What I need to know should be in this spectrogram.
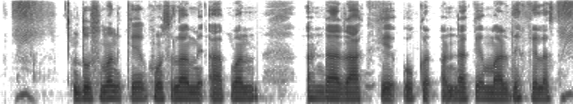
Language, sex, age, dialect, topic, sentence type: Bhojpuri, male, 18-24, Southern / Standard, agriculture, statement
